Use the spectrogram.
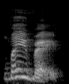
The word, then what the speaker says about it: Laufey: Like I said, she's Icelandic, but we pronounce it Laufey.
